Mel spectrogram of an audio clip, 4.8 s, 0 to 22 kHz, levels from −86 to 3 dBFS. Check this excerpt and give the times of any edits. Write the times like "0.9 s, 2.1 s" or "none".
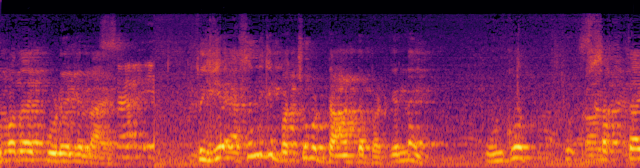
1.0 s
